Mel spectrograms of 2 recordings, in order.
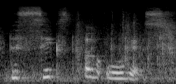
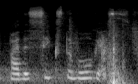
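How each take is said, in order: First: "The sixth of August" slowly, each word weighed; disbelieving emphasis. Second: Said in the usual way. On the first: Real, not acted. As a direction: let it sink in how soon "sixth of August" is. Repeats the date for emphasis.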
